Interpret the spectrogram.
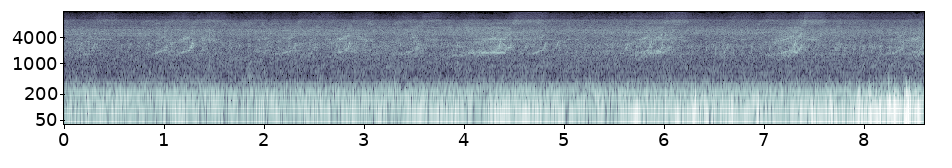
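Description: Small birds chirping over and over in short quick notes, over a low steady rumble that grows louder near the end.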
